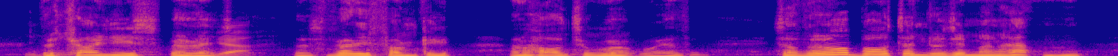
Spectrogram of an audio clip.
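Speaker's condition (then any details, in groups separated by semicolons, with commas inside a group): Partial glossectomy for tongue cancer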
